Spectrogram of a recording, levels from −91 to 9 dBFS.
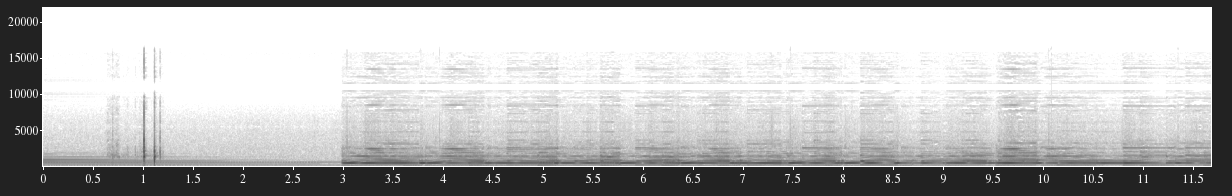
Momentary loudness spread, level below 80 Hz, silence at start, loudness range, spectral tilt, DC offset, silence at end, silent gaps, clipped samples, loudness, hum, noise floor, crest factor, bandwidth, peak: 15 LU; -66 dBFS; 0 s; 2 LU; -4 dB/octave; under 0.1%; 0 s; none; under 0.1%; -31 LUFS; none; -52 dBFS; 30 dB; 15.5 kHz; -2 dBFS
